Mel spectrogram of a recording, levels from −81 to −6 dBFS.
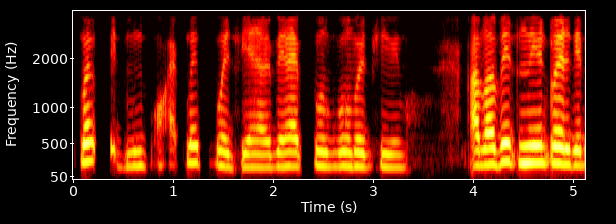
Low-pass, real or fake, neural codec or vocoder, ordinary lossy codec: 3.6 kHz; fake; autoencoder, 44.1 kHz, a latent of 192 numbers a frame, MeloTTS; none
